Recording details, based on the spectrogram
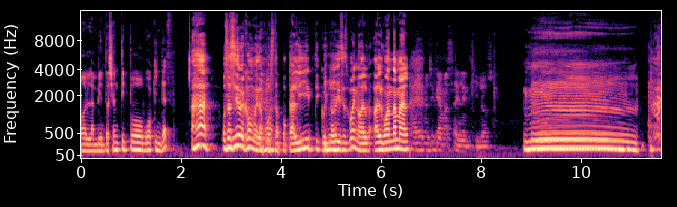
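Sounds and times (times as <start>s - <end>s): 
speech: 0.0s - 7.3s, 8.8s - 11.6s
people imitating a cow mooing: 8.8s - 11.3s.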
